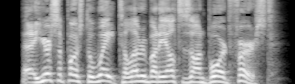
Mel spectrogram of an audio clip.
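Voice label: citizen deny train, male; vo; npc; source engine; episodic; episode 1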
